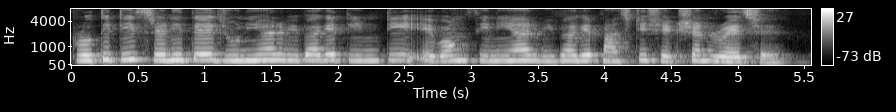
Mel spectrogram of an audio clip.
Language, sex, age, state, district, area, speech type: Bengali, female, 30-45, West Bengal, Bankura, urban, read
